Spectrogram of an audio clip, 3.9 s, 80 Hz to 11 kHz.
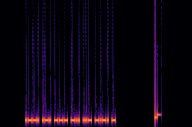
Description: Morse code, heard as a keyed tone, about 53 wpm, 700 Hz. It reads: PRODUCT
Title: Sentences from Top 1000 Words - Review Part 2 - New Word Drill - 50wpm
